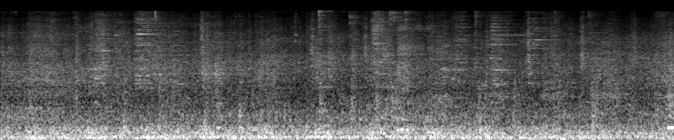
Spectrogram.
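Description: Union Pacific freight train of covered hopper cars rolling past: a steady heavy rumble of steel wheels on rail, with irregular clacks as the wheels cross the rail joints.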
